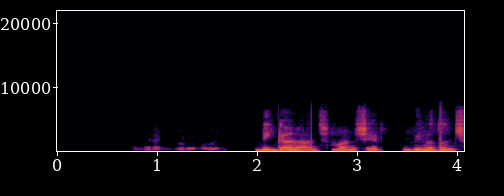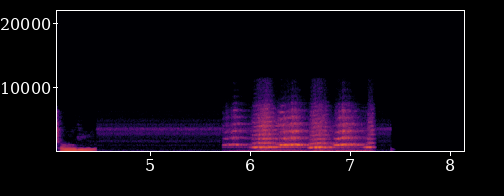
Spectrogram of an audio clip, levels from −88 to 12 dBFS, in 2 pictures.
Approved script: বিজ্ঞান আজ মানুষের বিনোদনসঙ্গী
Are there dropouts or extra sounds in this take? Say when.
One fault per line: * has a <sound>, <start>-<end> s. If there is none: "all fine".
* has a squeak, 5.7-7.3 s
